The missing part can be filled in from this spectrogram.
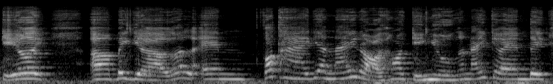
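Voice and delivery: ordinary talk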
